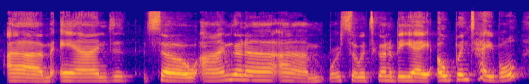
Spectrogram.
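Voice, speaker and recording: A woman's voice: lowish voice, unhurried, a little mellow. Stuffed-up woman hosting a call. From Oklahoma. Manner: hesitant, many ums. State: stuffed-up nose. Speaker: call host. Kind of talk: casual video call.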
